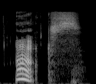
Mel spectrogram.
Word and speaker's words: ask: It's not uncommon to hear that word pronounced axe. To many, that's a mispronunciation, but as NPR's Shireen Marisol Meraji reports, axe is as old as English itself.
